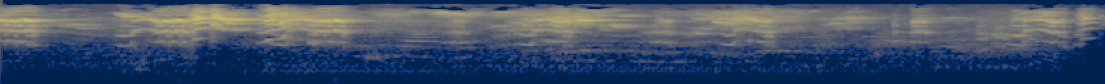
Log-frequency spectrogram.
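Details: Red-collared lorikeet calling with loud, grating squawks and high chattering screeches in irregular bursts, strongest at the start, with a soft low hum underneath.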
